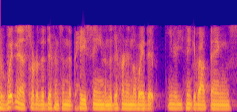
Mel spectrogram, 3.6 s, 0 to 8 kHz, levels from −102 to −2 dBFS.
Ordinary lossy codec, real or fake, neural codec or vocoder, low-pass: AAC, 16 kbps; real; none; 7.2 kHz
